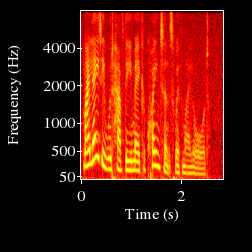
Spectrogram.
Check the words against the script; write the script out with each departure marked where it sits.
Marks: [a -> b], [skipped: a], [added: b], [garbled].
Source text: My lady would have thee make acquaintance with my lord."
My lady would have thee make acquaintance with my lord."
